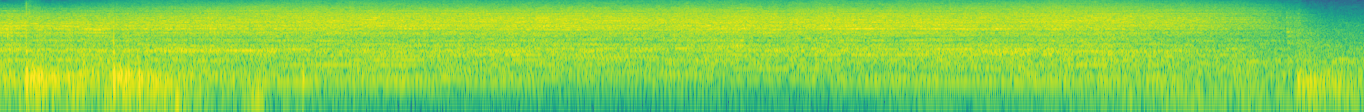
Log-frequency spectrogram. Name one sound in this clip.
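A power saw whines loudly, cutting through stone.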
